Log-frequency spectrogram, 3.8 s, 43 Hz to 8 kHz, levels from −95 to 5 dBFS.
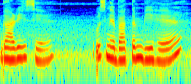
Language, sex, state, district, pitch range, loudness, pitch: Hindi, female, Arunachal Pradesh, Lower Dibang Valley, 195-230 Hz, -13 LUFS, 210 Hz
